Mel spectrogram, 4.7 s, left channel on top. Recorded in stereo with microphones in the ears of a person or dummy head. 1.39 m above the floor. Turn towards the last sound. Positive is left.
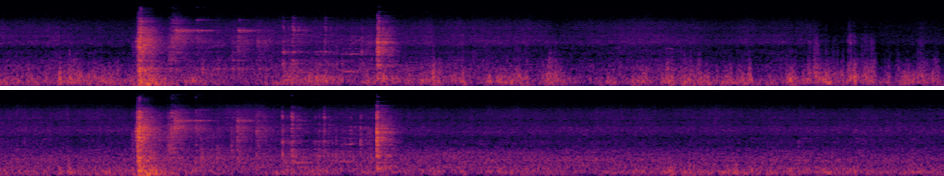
turn(degrees=-50)  # may be behind; listen again after turning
